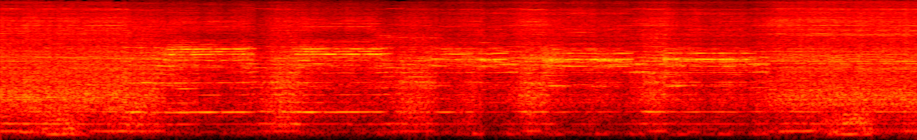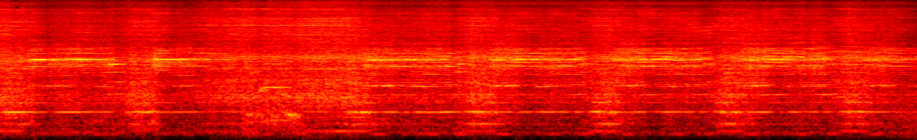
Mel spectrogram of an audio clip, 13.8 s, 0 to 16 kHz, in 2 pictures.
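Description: CNC router spindle milling a grid of 20 mm clamp holes into a plywood spoilboard: a steady whine with rasping cutting noise, changing every second or two as the bit moves from one hole to the next.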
